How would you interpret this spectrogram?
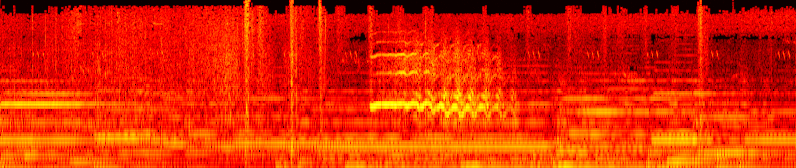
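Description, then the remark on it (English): A horse's hooves clop on hard ground in a loose, uneven rhythm as a person sits on it for a photo, and partway through the horse lets out a loud, quavering whinny, all over a steady low background hum. “Photo of me on the horse real quick.”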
